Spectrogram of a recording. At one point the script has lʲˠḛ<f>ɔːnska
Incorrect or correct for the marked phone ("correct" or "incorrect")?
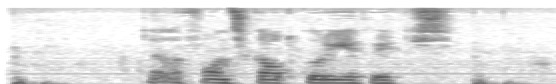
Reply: correct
